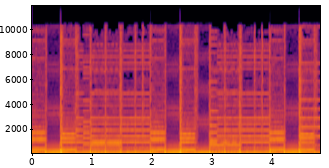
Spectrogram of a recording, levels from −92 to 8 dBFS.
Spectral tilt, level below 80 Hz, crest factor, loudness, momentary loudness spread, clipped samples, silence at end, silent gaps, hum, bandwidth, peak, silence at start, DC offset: -4.5 dB/octave; -24 dBFS; 16 dB; -17 LUFS; 2 LU; under 0.1%; 0 s; none; none; 11 kHz; 0 dBFS; 0 s; 2%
